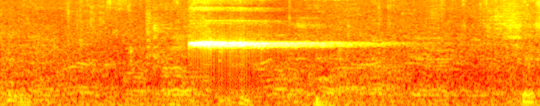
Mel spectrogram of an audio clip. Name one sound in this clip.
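A referee's whistle blows once, sharply.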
